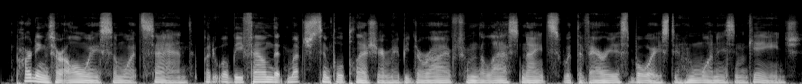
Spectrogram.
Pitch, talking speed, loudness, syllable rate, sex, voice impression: 95 Hz, 225 wpm, -17 LUFS, 5.8 syllables/s, male, very masculine, very adult-like, very middle-aged, very thick, tensed, slightly weak, bright, dark, hard, slightly muffled, fluent, cool, very intellectual, refreshing, very sincere, calm, mature, friendly, very reassuring, very unique, elegant, wild, sweet, slightly lively, very kind, modest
